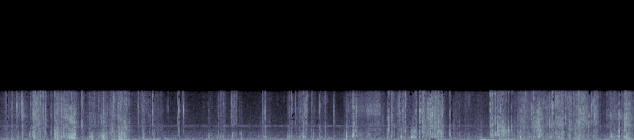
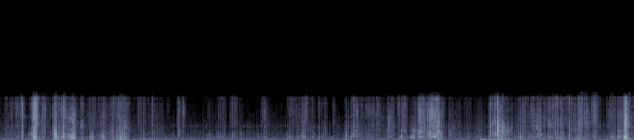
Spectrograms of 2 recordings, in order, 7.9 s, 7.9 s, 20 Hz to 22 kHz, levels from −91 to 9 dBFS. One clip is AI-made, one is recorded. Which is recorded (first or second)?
first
